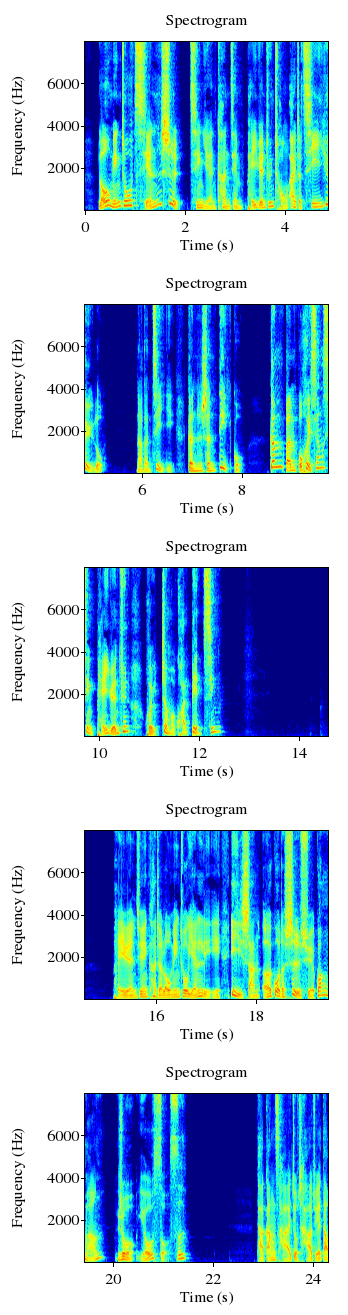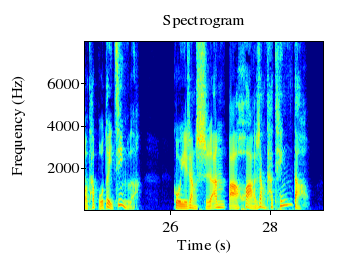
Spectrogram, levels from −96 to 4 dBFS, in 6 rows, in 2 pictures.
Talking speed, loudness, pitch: 180 characters per minute, -21 LUFS, 130 Hz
